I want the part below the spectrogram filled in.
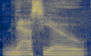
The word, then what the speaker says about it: NASCIO: Uh, you know, we had, during our preparation for this session, you mentioned an organization called, uh, I think, Ignacio. It was the Na- way NASCIO. – it's pronounced. – NASCIO.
